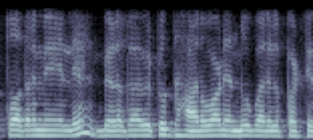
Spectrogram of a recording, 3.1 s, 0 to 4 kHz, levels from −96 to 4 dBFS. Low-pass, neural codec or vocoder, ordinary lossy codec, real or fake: 3.6 kHz; codec, 16 kHz, 4 kbps, X-Codec, HuBERT features, trained on general audio; none; fake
